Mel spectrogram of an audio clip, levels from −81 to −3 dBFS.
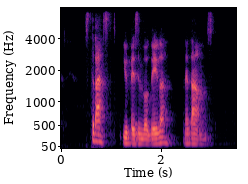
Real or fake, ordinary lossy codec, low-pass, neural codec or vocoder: fake; none; 7.2 kHz; codec, 16 kHz in and 24 kHz out, 0.6 kbps, FocalCodec, streaming, 4096 codes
